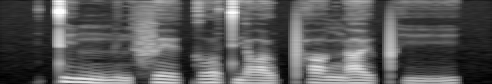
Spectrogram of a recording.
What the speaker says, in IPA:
t̪ i˥˩ ŋ m i˩ n f e˥˩ ɪ̯ k ɤ˥ t̪ j ɑ˧˥ ʊ̯ pʰ ɑ˥˧ ŋ a˥˩ ɪ̯ pʰ i˨˩˦

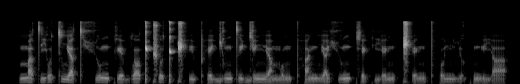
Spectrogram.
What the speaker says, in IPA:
m a˨ t j u˦ t ʎ a˨ t ç u˦˨ ŋ k e˨ b l ɔ˦ t ǁ u˦ t ǁʰ i˨ pʰ e˦ ɟ u˦ ŋ t i˦ ɟ e˦ ɲ a˨ m o˨ ŋ pʰ a˨ ŋ ʎ a˨ ç u˦ ŋ c e˨ k j e˦˨ ŋ ǁʰ e˨ ŋ pʰ o˨ ɲ ʎ ɔ˦ k ŋ i˨ j a˨

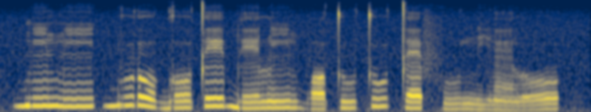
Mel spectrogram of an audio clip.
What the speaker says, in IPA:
b ĩ˦ m ĩ˦ | b u˦ ɾ o˦˨ ɡ o˧ t e˦ b e˧ l ĩ˧ b ɔ˨ t u˧ t u˦ t ɛ˦ f u˧ n i˨ ɾ ɛ̃˨ l o˨˦

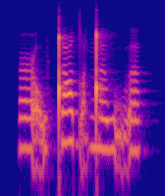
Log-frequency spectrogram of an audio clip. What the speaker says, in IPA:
ʕ ɔ̰ w ǃ ɜ dˤ o̰ ŋ͡ǃ ɜ w ṵ ɐ̯

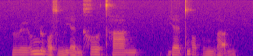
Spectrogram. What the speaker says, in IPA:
ɻ ɻ̩˧˥ ʊ˥ ŋ ɻ w ɔ̰˨˩ s ʊ˦ ŋ l j ɛ̰˨˩ n x o˥˩ ʊ̯ t̪ʰ a˥ n | p j ɛ˧˥ t̪ w ɔ˥˩ p ʊ˧˥ ŋ w a̰˨˩˦ n

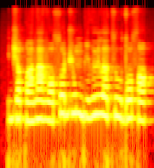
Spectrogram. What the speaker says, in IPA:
d͡ʒ ɨ˧˩ qʷ a˩˧ v a˧ v ɵ˩˧ sˤ u˥ d͡ʒ u˥ m b i˧ ð ʉ˥ l ɐ˥ t͡s u˥˧ d u˥˧ sˤ ɨ˧

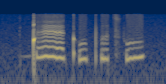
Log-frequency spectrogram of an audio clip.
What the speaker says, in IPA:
ɡ͡ǃ ɛː kʼ u pʼ ɯ t͡sʼ u

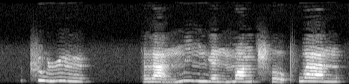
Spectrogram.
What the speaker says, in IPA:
ʈ͡ʂ u˥˨ ɻ ɻ̩˥˨ | l a̰˨˩ n m i˥˨ ŋ n̪ ɥ ɛ˩ n m ɑ˨˦ ŋ ʈ͡ʂʰ ɤ̰˨˩ pʰ w a˥˨ n

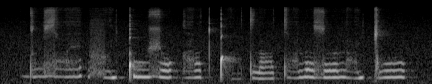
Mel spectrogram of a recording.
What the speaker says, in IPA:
d o̤˥ zˤ ɛ̤˥ | f ə̤˧ j ǃ u˧˥ ʒ ɔ˧ ɡʱ a˧ tˤ ǃʰ ɑ̤˩˧ tˤ l ɑ˩˧ tˤ o̤˧˥ l ʊ˧ zˤ o˧˥ l ɑ̤˧˥ j ɡ͡ǀ o˥

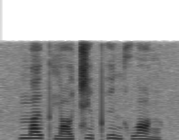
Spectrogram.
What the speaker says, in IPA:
m a˥ ɪ̯ pʰ j ɑ˧˥ ʊ̯ t͡ɕ i˥˧ pʰ i˥˧ n x w ɑ˥˩ ŋ

